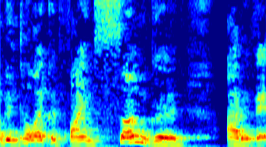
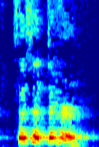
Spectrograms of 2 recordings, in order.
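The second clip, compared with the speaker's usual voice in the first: ordinary talk, nothing marked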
